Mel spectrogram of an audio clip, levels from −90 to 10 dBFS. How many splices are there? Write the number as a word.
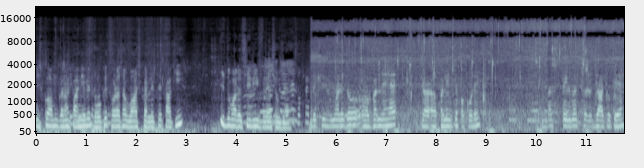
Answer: one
